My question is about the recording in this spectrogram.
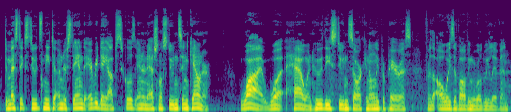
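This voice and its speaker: A man reads a scripted news-feature narration in a measured, formal way. His voice is an everyday mid-pitched male voice, delivered steadily and clearly. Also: a little mellow. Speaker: narrator and interviewer.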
